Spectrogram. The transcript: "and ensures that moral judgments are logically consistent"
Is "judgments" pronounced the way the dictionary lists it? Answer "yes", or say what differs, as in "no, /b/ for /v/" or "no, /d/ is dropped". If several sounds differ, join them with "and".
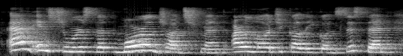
no, /s/ is dropped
